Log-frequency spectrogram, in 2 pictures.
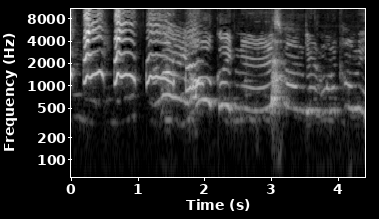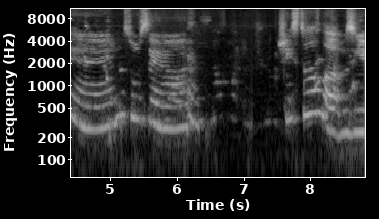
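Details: Cavalier King Charles Spaniel puppies playing together inside a home: a run of high, wavering whines and yelps that bend up and down, with short pauses, one long dip near the end, and human voices mixed in.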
